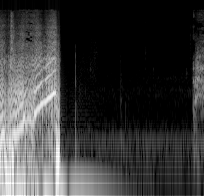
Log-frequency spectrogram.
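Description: The end of a hip-hop style intro music track, with a rising whoosh-like sweep over the beat for about half a second that cuts off abruptly. After it comes near quiet with a faint steady hum.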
